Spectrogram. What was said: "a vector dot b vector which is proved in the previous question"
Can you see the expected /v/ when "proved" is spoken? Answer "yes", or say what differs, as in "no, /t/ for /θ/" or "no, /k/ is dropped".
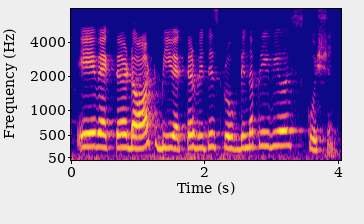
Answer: yes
